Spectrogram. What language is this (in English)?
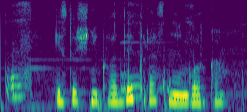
Russian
